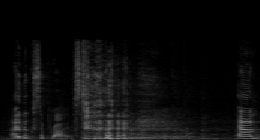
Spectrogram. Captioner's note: laughs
